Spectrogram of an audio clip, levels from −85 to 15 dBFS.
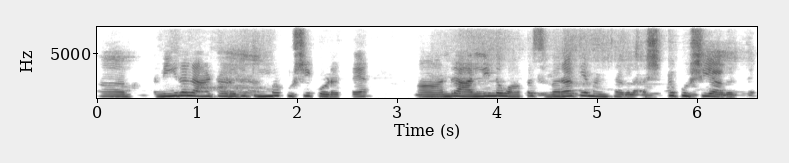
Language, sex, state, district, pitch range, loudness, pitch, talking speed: Kannada, female, Karnataka, Shimoga, 230-285 Hz, -19 LUFS, 250 Hz, 165 wpm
